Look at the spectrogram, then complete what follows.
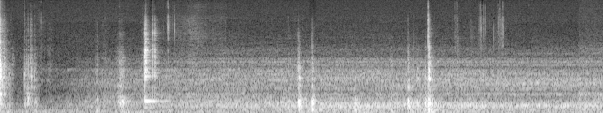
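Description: Electric food dehydrator switched on with a click, its fan motor then running with a steady hum that builds over the first two seconds. A few light plastic clicks come over the hum.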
